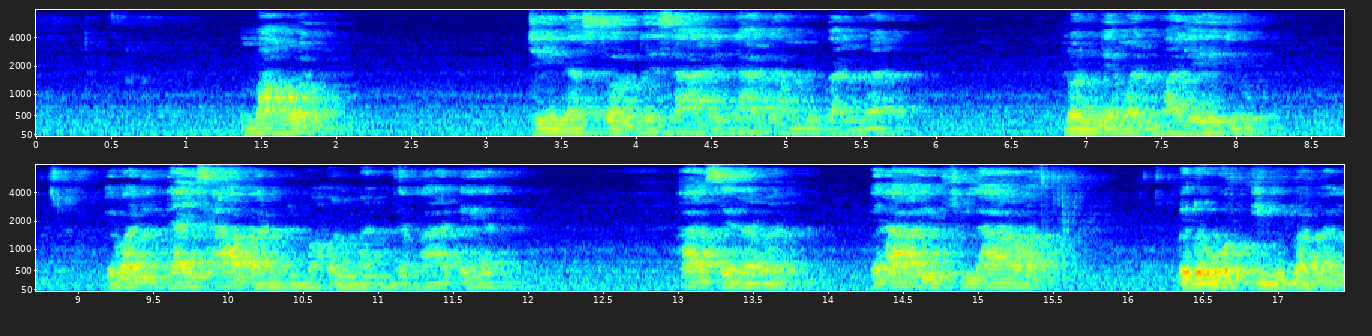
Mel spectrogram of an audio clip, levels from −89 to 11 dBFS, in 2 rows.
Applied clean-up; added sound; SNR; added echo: none; Engine / Boat, Water vehicle; 18 dB; reverberation time 0.8 s.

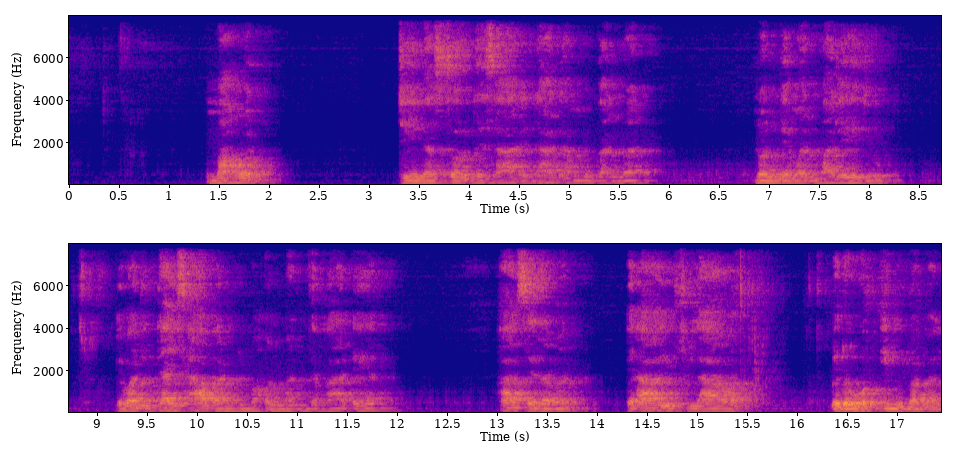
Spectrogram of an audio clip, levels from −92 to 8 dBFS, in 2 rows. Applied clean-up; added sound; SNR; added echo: neural separator model SepFormer DNS4.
